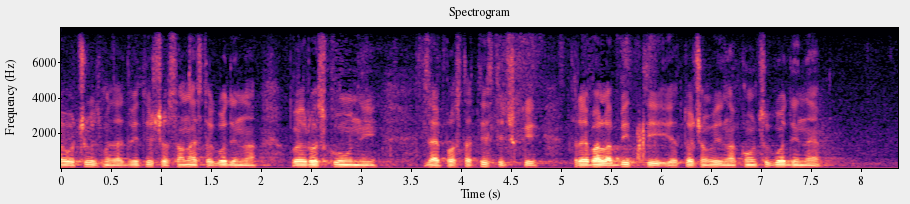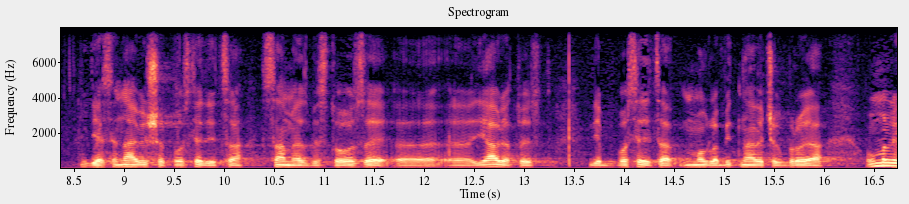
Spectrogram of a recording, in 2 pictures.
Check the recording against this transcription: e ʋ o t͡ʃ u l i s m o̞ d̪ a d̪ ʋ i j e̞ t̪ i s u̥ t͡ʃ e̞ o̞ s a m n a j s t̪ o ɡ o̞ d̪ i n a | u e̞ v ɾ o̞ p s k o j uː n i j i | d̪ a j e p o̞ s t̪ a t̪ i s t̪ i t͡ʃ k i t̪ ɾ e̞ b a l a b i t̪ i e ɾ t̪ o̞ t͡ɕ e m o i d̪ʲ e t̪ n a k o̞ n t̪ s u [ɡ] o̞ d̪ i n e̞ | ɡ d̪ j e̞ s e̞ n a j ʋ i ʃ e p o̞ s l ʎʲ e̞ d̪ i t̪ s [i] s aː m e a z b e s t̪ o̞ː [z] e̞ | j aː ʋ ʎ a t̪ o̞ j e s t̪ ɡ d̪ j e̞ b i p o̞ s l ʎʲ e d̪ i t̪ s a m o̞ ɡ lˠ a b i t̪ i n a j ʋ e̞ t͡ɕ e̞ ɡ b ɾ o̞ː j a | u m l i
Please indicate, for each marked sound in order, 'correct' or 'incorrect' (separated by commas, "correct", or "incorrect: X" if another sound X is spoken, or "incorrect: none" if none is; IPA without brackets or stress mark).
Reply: correct, incorrect: a, correct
